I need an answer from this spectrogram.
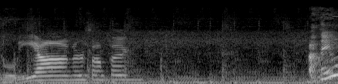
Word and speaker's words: Lion: from sega visions magazine called l-i-o-n but it is pronounced by leon so well there you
